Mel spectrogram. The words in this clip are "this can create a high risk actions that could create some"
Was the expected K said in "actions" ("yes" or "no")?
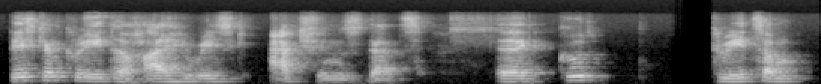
yes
